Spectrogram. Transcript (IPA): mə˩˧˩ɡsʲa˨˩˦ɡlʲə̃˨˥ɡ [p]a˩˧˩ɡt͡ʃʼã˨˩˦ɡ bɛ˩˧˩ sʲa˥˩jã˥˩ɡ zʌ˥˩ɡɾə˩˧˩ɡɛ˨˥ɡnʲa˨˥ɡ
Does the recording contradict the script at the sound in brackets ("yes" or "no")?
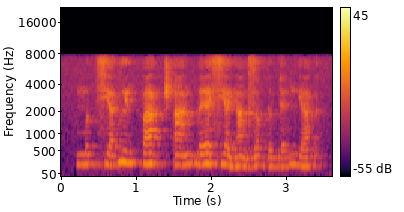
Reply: no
